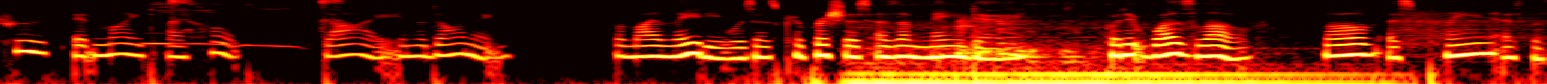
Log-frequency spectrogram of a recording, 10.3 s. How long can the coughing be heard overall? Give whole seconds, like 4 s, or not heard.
4 s.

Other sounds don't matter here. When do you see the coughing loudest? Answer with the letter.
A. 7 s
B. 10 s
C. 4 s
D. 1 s
A.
